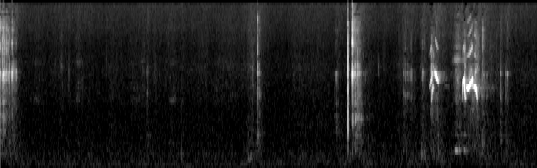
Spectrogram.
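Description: A baby's short, high-pitched squeals, a few of them about six and seven seconds in, after a sharp click about five seconds in.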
